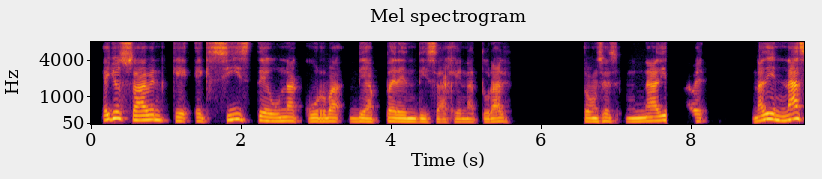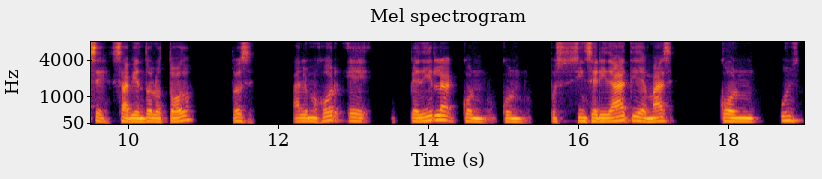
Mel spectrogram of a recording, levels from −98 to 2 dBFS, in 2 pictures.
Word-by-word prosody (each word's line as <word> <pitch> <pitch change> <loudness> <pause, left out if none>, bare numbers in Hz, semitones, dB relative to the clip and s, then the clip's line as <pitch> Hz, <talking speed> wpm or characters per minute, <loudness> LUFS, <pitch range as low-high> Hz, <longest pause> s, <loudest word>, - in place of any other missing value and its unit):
Ellos 210 +6 +5
saben 165 -2 +4
que 130 -1 -3
existe 150 - +2
una 130 +1 0
curva 120 0 -1
de 110 +1 -1
aprendizaje 105 -4 0
natural. 100 +3 -4 1.0
Entonces, 115 +1 -1
nadie 125 +7 +2 0.3
sabe 125 -1 -7 0.6
nadie 185 - +5
nace 150 - +5
sabiéndolo 115 -1 0
todo. 125 +9 -2 0.5
Entonces, 120 -8 -5 0.5
a 115 +1 -7
lo 120 0 -1
mejor 140 +6 -3
eh, 125 -3 -5 0.5
pedirla 150 +6 0
con 115 -3 -3
con, 110 -1 -3 0.2
pues, 115 -3 -6
sinceridad 120 +4 0
y 145 - 0
demás, 125 +1 -1 0.6
con 120 -2 0 0.3
un 145 0 -3
125 Hz, 95 wpm, -19 LUFS, 115-140 Hz, 1.0 s, Ellos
